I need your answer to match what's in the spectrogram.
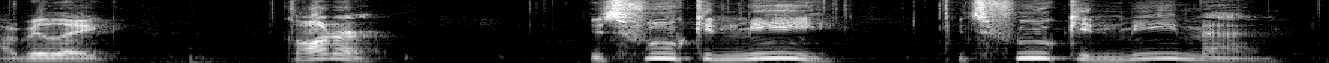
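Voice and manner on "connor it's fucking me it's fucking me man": bad, horrible fake Irish accent, pitched up. Speaker imagines greeting his boy Connor, in a horrible Irish accent. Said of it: "such a horrible Irish accent".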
